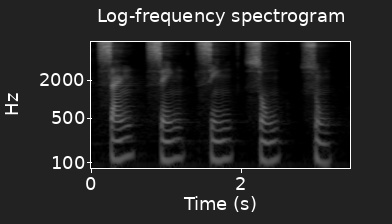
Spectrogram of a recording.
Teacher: Basta substituir a vogal [ɪ] da palavra inglesa de sing por estas 5 vogais, e obtemos as 5 vogais nasais portuguesas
